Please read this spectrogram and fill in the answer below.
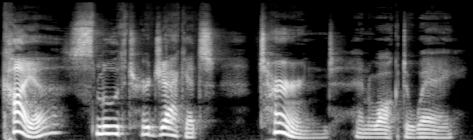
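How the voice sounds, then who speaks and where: A man reading scripted fantasy story narration with expressive delivery. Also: mid-range voice, very slow.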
